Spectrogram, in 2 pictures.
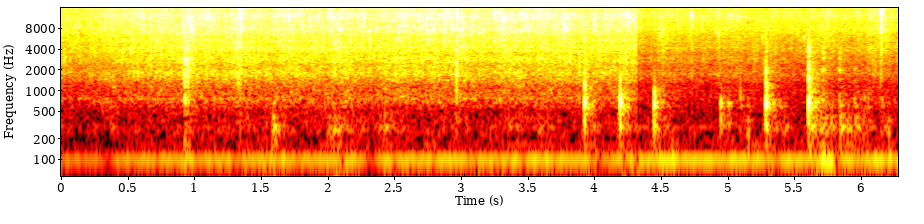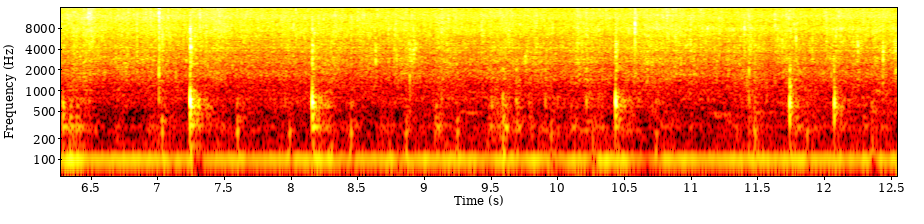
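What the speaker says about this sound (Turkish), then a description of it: "Yavaş yavaş tavuklarımı da karıştırarak kavurmaya devam ediyorum." Chicken and peppers sizzle steadily in a hot pan with a low hum underneath, while a utensil scrapes and clicks at irregular intervals as it is stirred.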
